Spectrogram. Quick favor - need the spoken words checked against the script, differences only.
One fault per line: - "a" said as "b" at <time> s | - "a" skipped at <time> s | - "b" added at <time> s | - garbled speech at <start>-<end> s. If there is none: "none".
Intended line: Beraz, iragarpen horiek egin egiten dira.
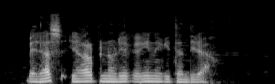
none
